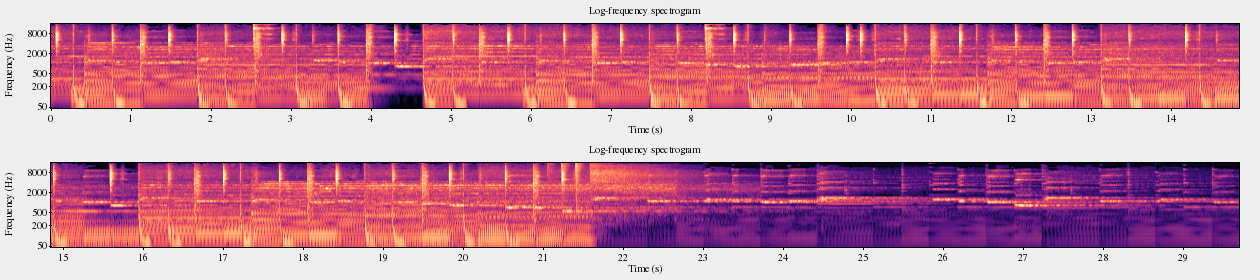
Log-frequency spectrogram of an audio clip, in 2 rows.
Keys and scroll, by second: 1.6 m, 4.9-5.9 typing, 26.0 a.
